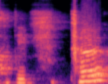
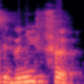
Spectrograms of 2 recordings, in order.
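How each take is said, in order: First: It begins with a p plus a puff of air. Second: It begins with an f sound. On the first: This is the original pronunciation. "au départ, c'était feu ... un pi avec un souffle" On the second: This is the later pronunciation. "et puis après, c'est devenu feu"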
